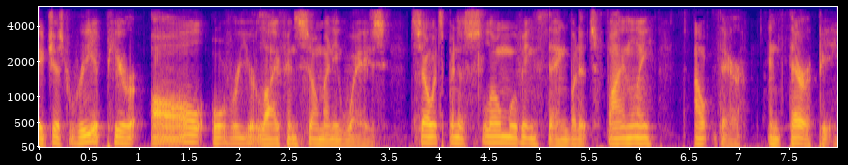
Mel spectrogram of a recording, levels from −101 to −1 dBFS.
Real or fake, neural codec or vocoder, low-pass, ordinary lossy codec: real; none; 5.4 kHz; AAC, 32 kbps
